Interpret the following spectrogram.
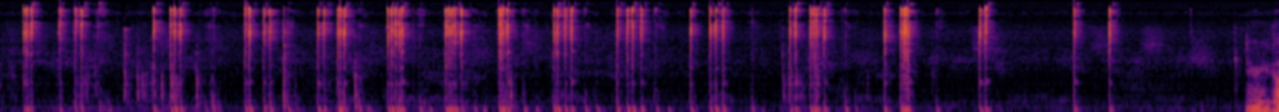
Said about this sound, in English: Let's hear the bezel clicking.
